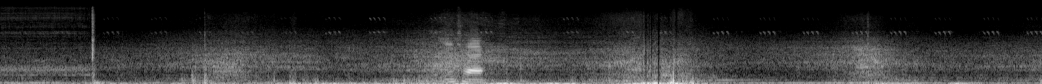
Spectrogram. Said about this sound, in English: See if you hear this buzzing. Hear it. Anyway, it's the flashers have just totally, the flashers have just gone out into just this buzz.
